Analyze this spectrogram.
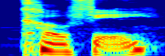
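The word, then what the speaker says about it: Ko-fi: I'm glad they say it is pronounced Kofi. Rhymes with no fee.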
